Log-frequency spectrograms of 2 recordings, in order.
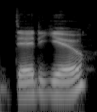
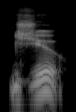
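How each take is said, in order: First: The d is released clearly before you. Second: Both words shrink into one syllable, jew. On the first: "with a firm D sound"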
